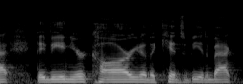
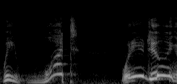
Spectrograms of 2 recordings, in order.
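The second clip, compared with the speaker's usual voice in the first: high squeaky disbelief, pitch shooting up on the question; mock baffled. Agents reacting to his dog question, in high incredulous disbelief. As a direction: play the agents thrown completely off balance.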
